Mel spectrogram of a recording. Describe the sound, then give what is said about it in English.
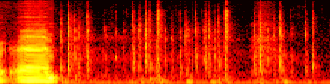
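Rapid, irregular clicking of keys on a computer keyboard, fairly quiet, as someone types "Google" into Google, continuing for a few seconds after a brief humming tone at the very start. “I don't know why I just went on Google typing Google.”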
